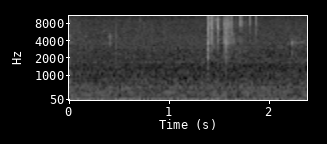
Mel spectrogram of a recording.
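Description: Low, steady background rumble with a faint hum, and a quick run of small clicks about one and a half seconds in.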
